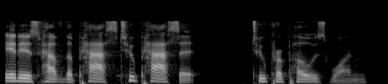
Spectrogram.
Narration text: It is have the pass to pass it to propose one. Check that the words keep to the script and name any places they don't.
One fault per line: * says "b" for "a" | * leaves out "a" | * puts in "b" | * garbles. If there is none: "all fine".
all fine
